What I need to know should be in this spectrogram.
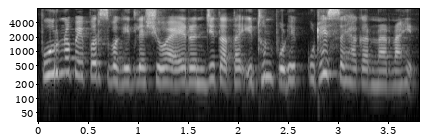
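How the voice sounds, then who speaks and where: Woman voicing a young woman teacher, calm, firm, steady, fairly high voice. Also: moderate pace, natural voice. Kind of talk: audiobook character voice.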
